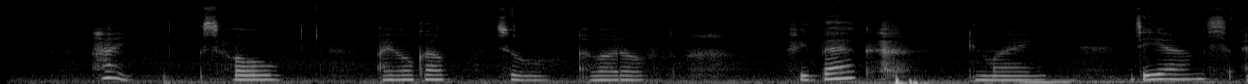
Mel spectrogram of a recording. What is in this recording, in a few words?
F, F4A, slavic accent; so turned on by all the attention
